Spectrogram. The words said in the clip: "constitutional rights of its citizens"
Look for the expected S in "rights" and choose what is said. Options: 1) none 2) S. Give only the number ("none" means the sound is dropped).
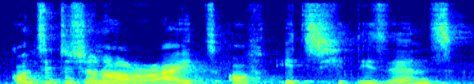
1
